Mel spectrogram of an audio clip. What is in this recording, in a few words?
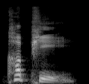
"Coffee", Korean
